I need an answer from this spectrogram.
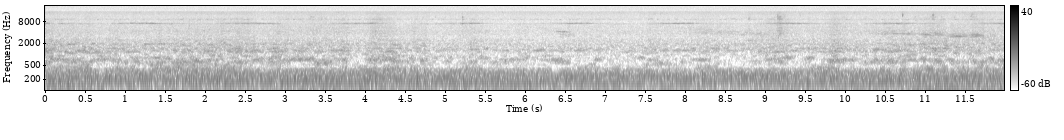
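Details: Steady low outdoor rumble of passing vehicles, with no animal voice present throughout.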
